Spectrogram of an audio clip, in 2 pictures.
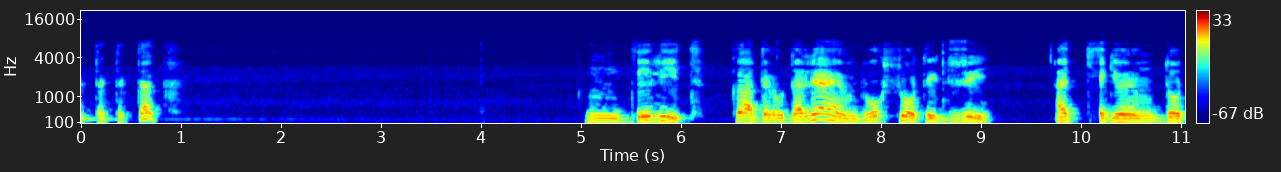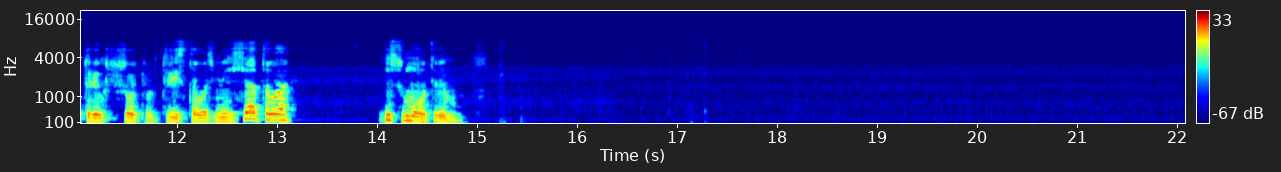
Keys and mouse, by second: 3.5-4.2 drag, 5.7 Delete, 7.1 click, 8.9 g, 14.6 click, 17.5 drag.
